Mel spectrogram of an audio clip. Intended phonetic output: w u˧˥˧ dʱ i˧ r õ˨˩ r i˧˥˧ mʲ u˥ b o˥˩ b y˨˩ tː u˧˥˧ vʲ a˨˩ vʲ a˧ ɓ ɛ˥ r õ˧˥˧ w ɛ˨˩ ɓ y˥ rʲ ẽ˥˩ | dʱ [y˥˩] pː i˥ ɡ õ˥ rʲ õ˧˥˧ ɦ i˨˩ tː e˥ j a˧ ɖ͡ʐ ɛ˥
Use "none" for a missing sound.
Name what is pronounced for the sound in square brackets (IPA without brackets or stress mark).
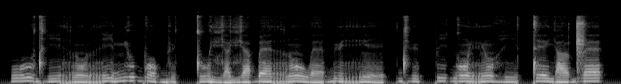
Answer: y˥˩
